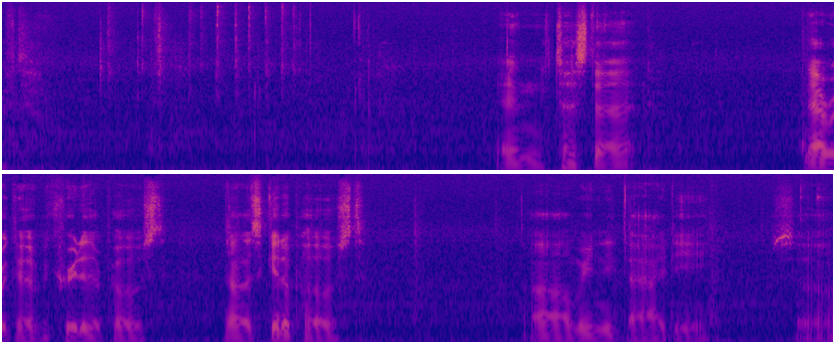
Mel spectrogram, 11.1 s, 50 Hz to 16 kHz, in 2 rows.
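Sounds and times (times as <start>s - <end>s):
faint keyboard typing: 0.1s - 2.6s.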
